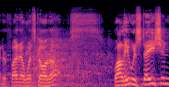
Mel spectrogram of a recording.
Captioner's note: laughter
